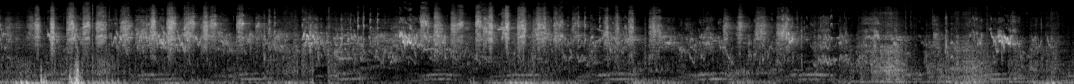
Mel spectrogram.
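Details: A flock of budgies recorded 9 March 2024, giving nonstop high, scratchy twitters and chirps, with a soft low coo repeated roughly every second throughout.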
